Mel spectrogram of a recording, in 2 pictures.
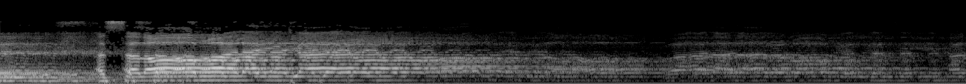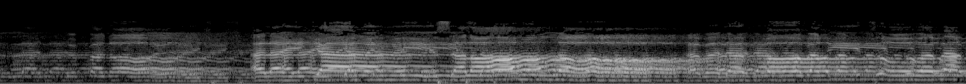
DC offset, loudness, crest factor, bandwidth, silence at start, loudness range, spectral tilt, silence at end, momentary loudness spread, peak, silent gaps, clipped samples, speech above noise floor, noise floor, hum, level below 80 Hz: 0.5%; -21 LUFS; 20 dB; 8.2 kHz; 0 s; 20 LU; -4 dB/octave; 0 s; 23 LU; -2 dBFS; none; under 0.1%; 26 dB; -44 dBFS; none; -56 dBFS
